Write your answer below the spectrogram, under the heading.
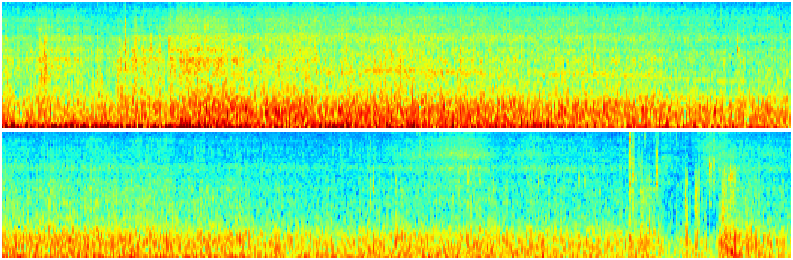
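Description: Wind rushing over a helmet-mounted camera's microphone during a paraglider flight, fading steadily as the glider sinks toward the snow, with a couple of short knocks near the end.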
